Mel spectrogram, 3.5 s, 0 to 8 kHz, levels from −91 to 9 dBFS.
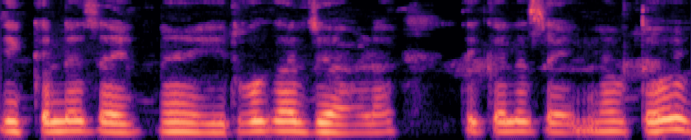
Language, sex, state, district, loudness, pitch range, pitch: Marathi, male, Maharashtra, Chandrapur, -15 LUFS, 190-205 Hz, 200 Hz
